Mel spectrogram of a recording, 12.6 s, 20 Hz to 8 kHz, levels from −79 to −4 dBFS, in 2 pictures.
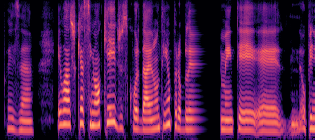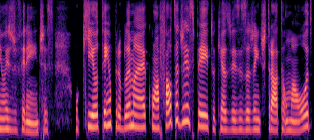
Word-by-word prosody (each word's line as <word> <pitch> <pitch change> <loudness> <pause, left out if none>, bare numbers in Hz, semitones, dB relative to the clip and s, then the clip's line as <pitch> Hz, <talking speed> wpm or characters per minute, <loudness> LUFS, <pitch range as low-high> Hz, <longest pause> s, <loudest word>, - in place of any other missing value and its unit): Pois 180 -5 -10
é, 155 -1 -4 0.5
eu 245 +2 -2
acho 260 -1 +4
que - - -2
assim, 250 -2 +2
ok, 290 +5 +2
discordar. 180 -5 0
Eu 170 - +1
não 190 +1 -2
tenho 245 +5 -2
problema 175 -6 -3 0.4
em 170 -1 0
ter, 155 -4 0 0.3
eh, - - -8
opiniões 180 -2 -2
diferentes. 155 -2 -3 0.4
O 185 - -10
que 225 - 0
eu 210 0 +5
tenho 250 +3 +3
problema 215 0 +1
é 205 +1 +4
com 215 - -6
a 195 - +4
falta 305 +10 +3
de 280 - -2
respeito, 220 - +2
que 185 - -7
às 170 -1 -1
vezes 170 0 -6
a 175 - 0
gente 170 -1 -2
trata 170 -2 +1
um 160 0 -4
ao 150 0 0
ou 200 +7 +1
180 Hz, 175 wpm, -22 LUFS, 165-220 Hz, 0.5 s, eu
